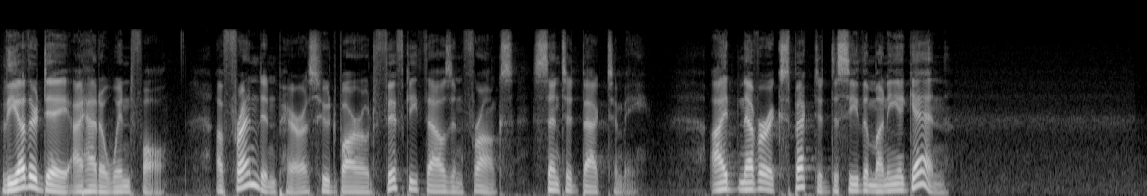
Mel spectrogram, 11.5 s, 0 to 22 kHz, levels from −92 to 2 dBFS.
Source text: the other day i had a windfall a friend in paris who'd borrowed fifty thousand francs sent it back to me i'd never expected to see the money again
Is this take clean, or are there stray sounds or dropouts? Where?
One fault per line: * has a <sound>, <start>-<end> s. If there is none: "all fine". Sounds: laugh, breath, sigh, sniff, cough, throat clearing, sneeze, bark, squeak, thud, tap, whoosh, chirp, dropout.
all fine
